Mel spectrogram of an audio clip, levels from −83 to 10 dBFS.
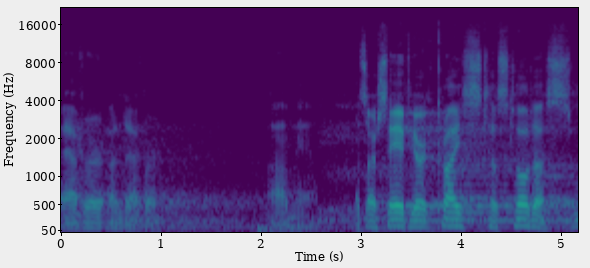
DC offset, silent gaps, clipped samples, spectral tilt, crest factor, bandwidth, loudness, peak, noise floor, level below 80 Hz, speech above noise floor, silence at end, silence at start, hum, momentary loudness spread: under 0.1%; none; under 0.1%; -3 dB/octave; 24 dB; 18 kHz; -39 LUFS; -20 dBFS; -63 dBFS; -70 dBFS; 22 dB; 0 s; 0 s; none; 24 LU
